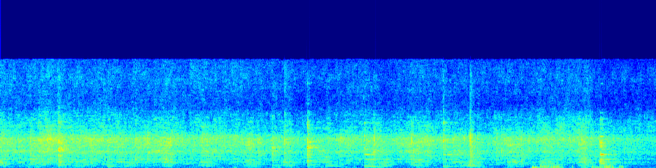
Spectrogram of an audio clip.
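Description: Turmeric and salt are stirred into a sizzling pan while making Marathi vangyache bharit. There is a soft continuous sizzle with a few scraping spoon strokes, close and fairly quiet, and no one speaks.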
